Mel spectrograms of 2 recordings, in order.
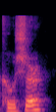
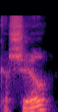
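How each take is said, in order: First: The first vowel is a rounded 'oh' sound. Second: The first vowel is an open 'ah' sound. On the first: The speaker calls it wrong. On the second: This is the modern Hebrew form. The speaker calls it right. "in Hebrew, by the way, we say kasher"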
